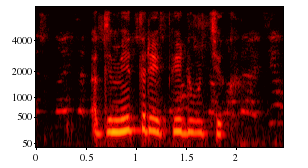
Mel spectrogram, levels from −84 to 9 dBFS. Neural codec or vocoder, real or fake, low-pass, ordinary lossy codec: none; real; 7.2 kHz; Opus, 16 kbps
